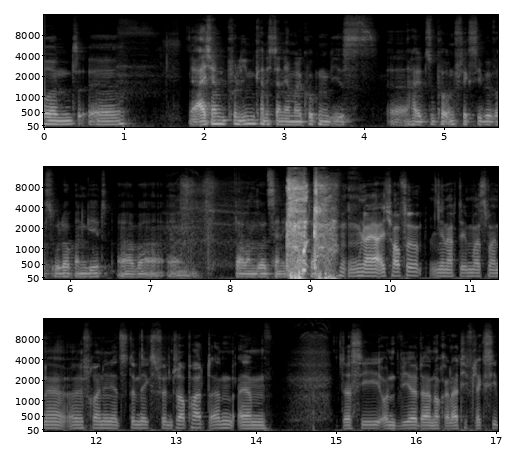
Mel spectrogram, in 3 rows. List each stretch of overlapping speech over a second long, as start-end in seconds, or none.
none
